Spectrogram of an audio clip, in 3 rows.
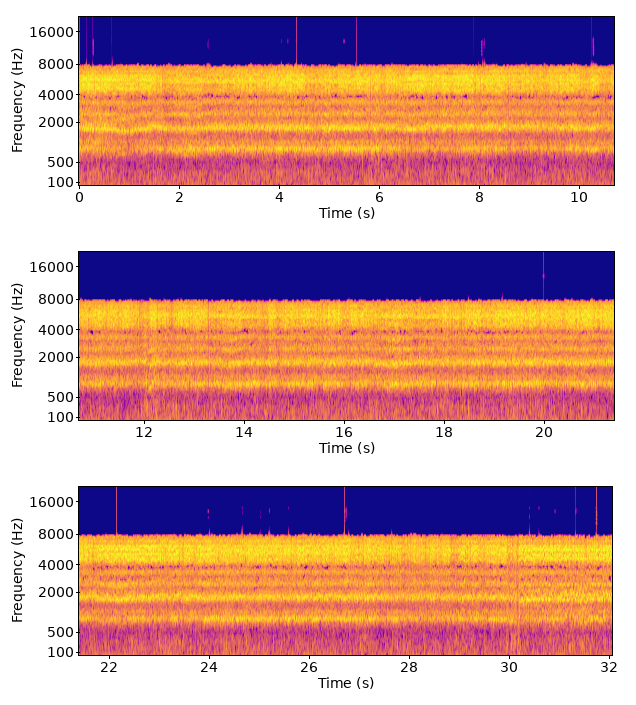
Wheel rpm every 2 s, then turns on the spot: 200, 230, 230, 230, 240, 230, 230, 230, 230, 230, 230, 230, 230, 240, 240, 210.
none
